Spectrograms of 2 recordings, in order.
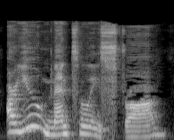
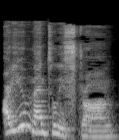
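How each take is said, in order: First: It is read slowly and carefully. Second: It is read at a faster pace. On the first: "I'll read it very nice and slow so you can hear all the sounds" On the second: "Now I'll read it faster"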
